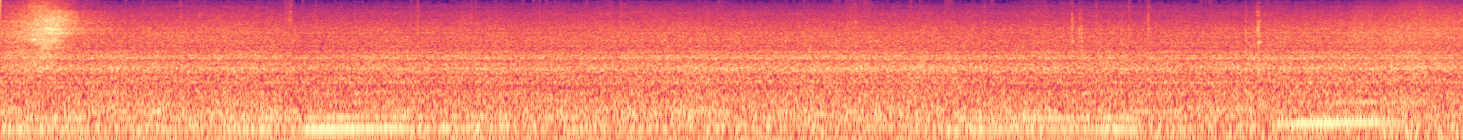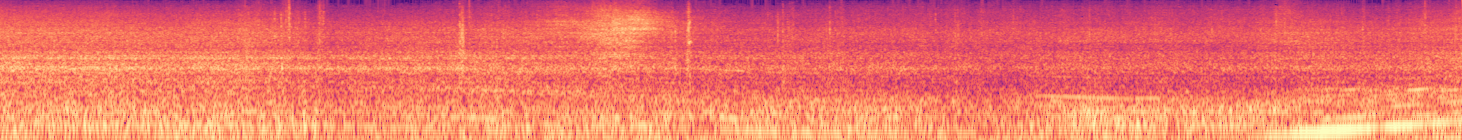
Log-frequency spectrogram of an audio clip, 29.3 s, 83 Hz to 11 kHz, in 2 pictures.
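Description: A Porsche 911's flat-six engine pulling steadily at a constant pitch, with tyre and road noise. Near the end the engine pitch rises as the car accelerates.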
